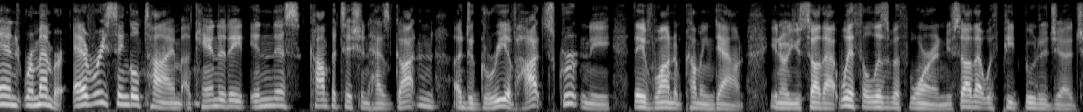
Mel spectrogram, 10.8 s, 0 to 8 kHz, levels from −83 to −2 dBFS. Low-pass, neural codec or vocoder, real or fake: 7.2 kHz; codec, 16 kHz, 16 kbps, FreqCodec, larger model; fake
